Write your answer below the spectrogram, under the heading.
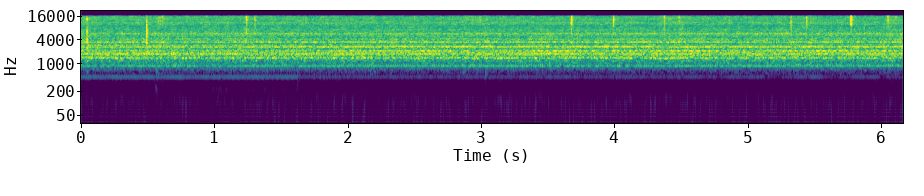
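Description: A steady machine whine made of several held tones, with a few faint clicks. It cuts off at the end.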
